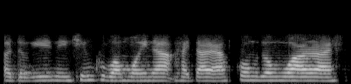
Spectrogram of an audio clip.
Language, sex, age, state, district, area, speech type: Manipuri, female, 18-30, Manipur, Kakching, rural, conversation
